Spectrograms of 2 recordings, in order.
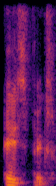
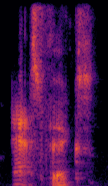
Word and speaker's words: Asphyx: Acefix will forever be my number one. But, oh, yeah. And Hooded Menace is Finnish Asphyx, but just with no thrash moments. Asphyx.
